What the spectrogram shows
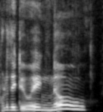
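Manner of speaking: very high, soft, hushed, tearful crying. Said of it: "the poor daughter's like".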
